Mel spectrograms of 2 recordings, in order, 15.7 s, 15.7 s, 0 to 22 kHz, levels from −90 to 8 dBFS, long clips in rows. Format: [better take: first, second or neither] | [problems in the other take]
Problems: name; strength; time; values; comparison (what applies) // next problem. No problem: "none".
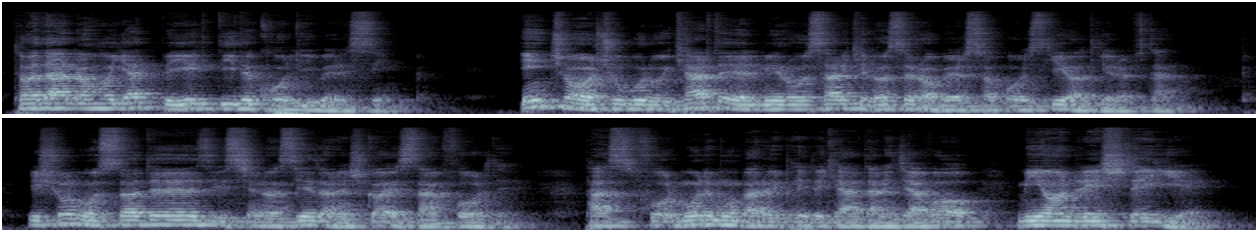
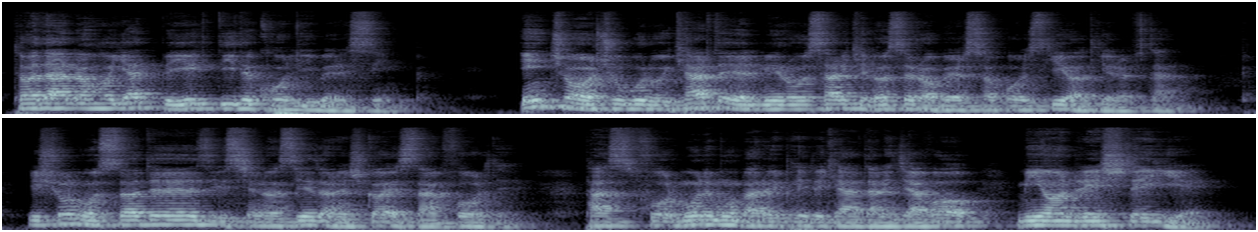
neither | room echo; slight; dies away in 0.4 s; the same in both // off-mic speech; far; the same in both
